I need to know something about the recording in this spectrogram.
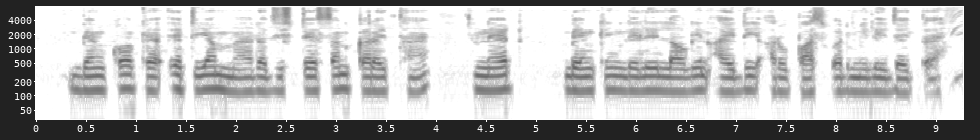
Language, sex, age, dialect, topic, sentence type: Maithili, male, 25-30, Angika, banking, statement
